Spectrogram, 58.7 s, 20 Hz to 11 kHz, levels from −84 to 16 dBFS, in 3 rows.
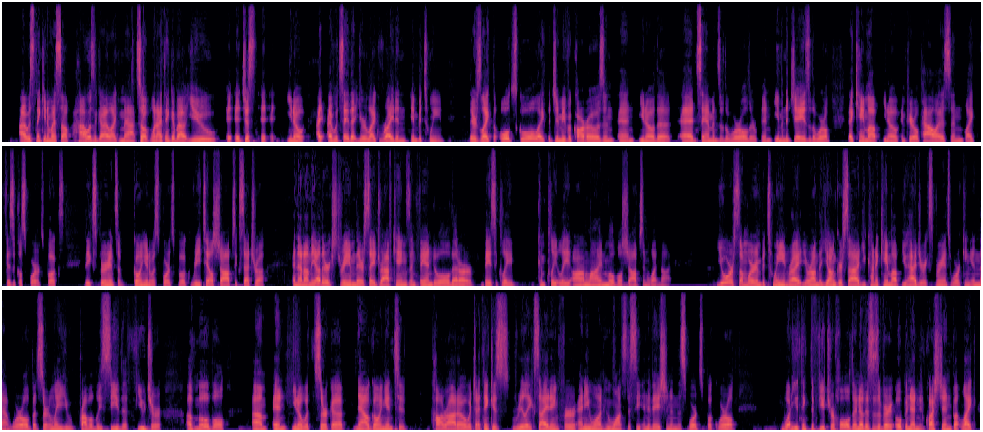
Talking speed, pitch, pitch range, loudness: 185 wpm, 120 Hz, 110-130 Hz, -22 LUFS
